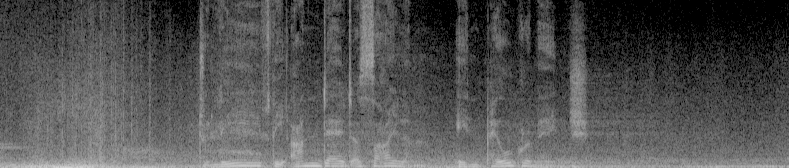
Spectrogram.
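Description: A large bird's wings beat heavily as it takes off and flies away.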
